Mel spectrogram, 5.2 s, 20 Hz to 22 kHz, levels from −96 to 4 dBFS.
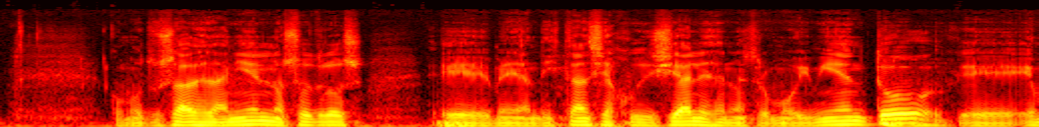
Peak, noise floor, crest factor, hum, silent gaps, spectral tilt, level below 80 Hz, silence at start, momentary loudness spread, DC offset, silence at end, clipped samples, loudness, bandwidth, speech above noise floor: -6 dBFS; -47 dBFS; 16 dB; none; none; -6.5 dB/octave; -36 dBFS; 0.1 s; 9 LU; under 0.1%; 0 s; under 0.1%; -22 LUFS; 15 kHz; 25 dB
